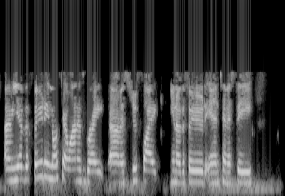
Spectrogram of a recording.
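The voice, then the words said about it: Southern US accent. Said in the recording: “you sound like you have an accent too ... I'm from Tennessee, so I definitely have that Southern accent.”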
